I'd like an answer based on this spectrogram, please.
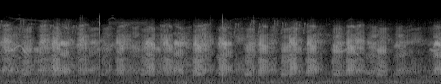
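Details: A dense chorus of frogs croaking in a pool of water, with rapid overlapping pulsed calls in a steady rhythm.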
